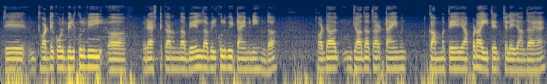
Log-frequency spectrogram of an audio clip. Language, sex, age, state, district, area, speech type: Punjabi, male, 18-30, Punjab, Mohali, urban, spontaneous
